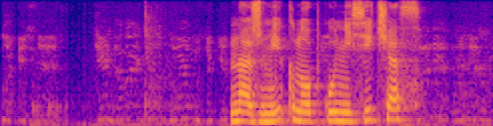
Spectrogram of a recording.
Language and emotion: Russian, neutral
